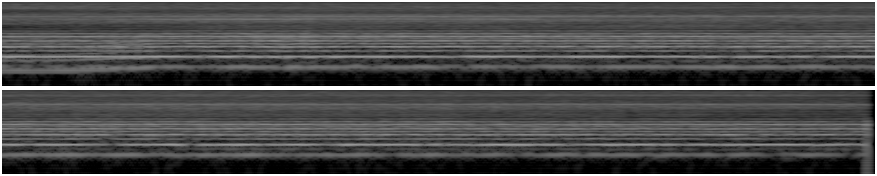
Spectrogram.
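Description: Outro music: a chanted mantra held on one long steady pitch, with a lower tone an octave beneath it.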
